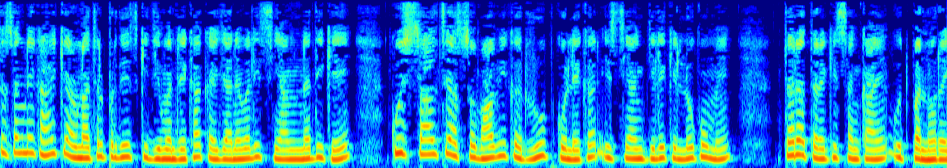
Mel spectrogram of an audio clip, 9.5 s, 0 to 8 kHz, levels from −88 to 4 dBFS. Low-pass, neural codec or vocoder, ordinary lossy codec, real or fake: none; none; none; real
